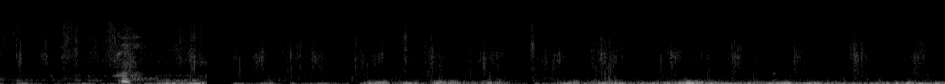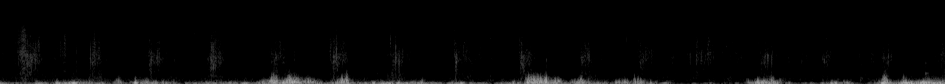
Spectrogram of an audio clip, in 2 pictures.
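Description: Footsteps of a person walking through dry grass and brush, a steady series of crunching steps that begins about two seconds in, with bursts of low rumble on the microphone.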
